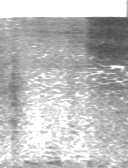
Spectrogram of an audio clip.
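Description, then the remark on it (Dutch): A child imitates a snake, letting out a short, sharp, sustained hiss that starts abruptly and stays loud after a moment of low rustling. “Dat is een slang. En hoe doet de slang?”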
